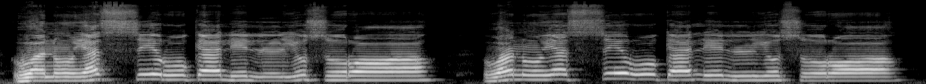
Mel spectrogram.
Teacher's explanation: را کو یہاں پر موٹا یعنی پر پڑھیں گے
